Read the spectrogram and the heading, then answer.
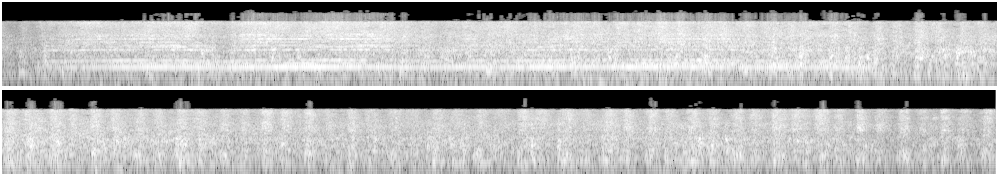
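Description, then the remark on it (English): An eraser scrubs rapidly on paper in a steady, chugging rhythm that mimics a moving train, with a sustained whistle-like tone over the first half before the rubbing continues alone. “This one, that train was being propelled by an eraser rubbing on paper.”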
